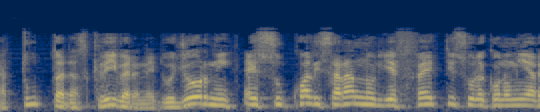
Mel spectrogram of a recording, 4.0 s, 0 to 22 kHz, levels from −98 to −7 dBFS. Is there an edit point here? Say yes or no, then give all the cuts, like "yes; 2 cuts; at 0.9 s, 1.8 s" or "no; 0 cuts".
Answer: yes; 1 cut; at 1.2 s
